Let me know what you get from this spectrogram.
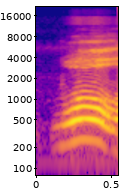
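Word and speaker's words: Wuhl: there that i mean robert wool i think w-u-h-l i think is how you pronounce his name he did a great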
